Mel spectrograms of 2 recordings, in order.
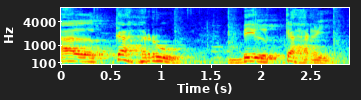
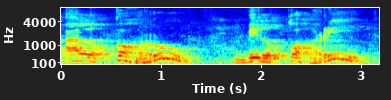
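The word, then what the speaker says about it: القهر بالقهر: Tak dia bacanya Al-Kahru bil Kahri. Lepas tu tahri ulang 3 kali. Kalau mengikut nak betul kan kena baca Al-Qahru bil Qahri.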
